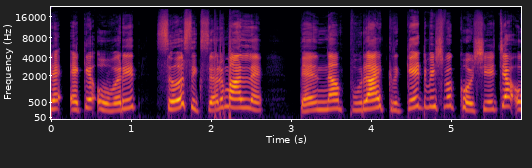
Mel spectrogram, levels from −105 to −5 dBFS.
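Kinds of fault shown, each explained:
Loose connector crackle: a worn contact making and breaking chops the speech into an irregular scratchy burst from 2.04 to 2.23 s, just before "मारले तेन्ना पुराय क्रिकेट".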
